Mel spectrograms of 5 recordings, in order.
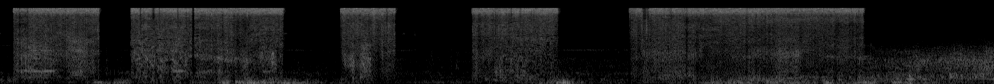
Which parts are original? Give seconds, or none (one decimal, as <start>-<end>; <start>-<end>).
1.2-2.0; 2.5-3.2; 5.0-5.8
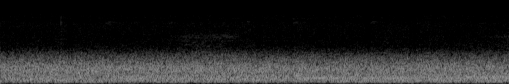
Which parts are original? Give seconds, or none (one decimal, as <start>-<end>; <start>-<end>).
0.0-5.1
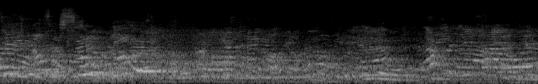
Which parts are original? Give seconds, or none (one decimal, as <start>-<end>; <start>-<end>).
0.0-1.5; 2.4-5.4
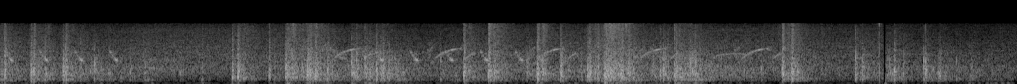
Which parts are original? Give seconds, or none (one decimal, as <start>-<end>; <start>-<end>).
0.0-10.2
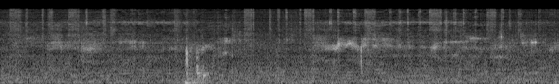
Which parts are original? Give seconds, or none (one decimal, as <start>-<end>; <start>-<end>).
none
